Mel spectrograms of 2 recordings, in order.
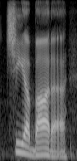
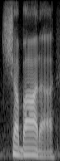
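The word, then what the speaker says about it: ciabatta: Daisy pronounced it as chia. And I said, "No, it's chabatada."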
